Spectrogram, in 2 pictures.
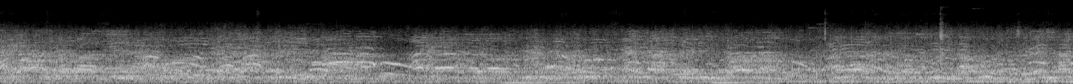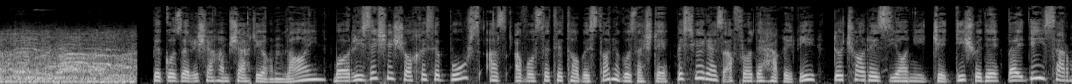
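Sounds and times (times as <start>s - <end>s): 
protesting shareholders shouting in a crowd: 0.0s - 12.1s
speech: 12.3s - 21.4s.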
